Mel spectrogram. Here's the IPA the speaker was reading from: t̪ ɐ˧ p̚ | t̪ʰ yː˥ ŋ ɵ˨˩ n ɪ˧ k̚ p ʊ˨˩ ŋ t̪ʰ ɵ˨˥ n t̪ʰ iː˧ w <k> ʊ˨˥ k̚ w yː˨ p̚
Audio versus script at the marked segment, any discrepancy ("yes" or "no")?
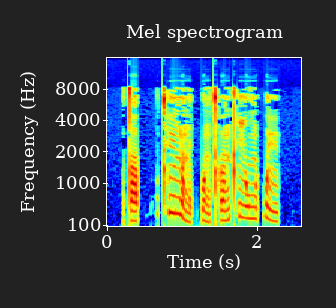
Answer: yes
